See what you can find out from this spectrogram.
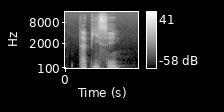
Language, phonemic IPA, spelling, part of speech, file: French, /ta.pi.se/, tapisser, verb, Fr-tapisser.ogg
- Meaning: 1. to carpet (cover with carpet) 2. to decorate 3. to cover; to overlay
